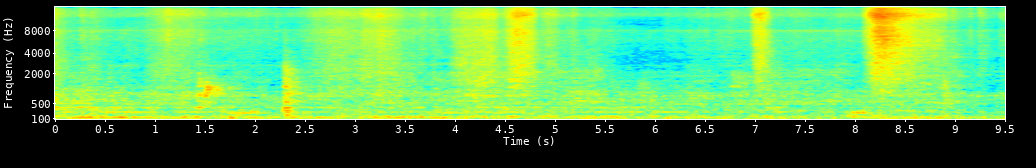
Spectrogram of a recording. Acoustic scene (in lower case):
elevator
